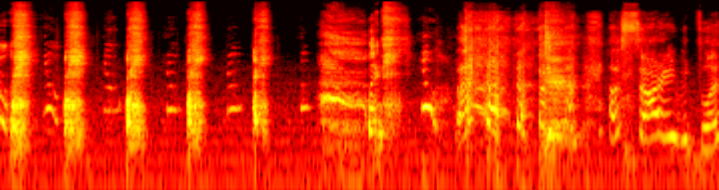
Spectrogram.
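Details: A string of short, high-pitched sneezes, several in quick succession, followed by brief vocal sounds, from a sneezing compilation.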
